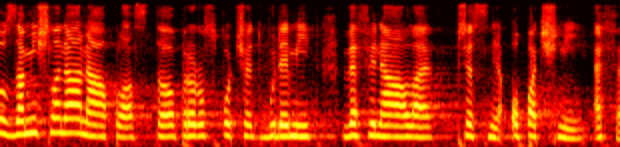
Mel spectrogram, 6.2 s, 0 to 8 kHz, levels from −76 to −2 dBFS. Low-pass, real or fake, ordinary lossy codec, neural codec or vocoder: 7.2 kHz; real; Opus, 24 kbps; none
